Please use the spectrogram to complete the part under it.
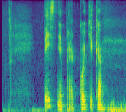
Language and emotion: Russian, positive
